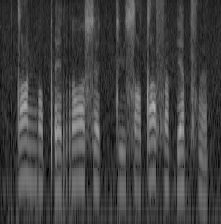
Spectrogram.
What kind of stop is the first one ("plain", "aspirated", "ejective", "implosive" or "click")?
plain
